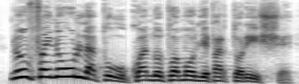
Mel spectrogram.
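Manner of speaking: high, loud reproach; exasperated scolding; indignant challenge. Acted. Mother challenges her son.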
